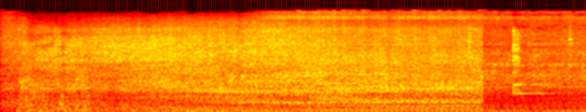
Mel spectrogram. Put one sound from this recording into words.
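A machine engine drones loudly nearby.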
